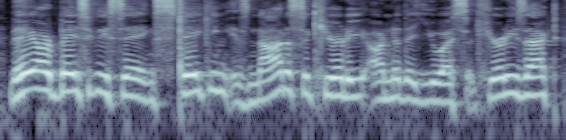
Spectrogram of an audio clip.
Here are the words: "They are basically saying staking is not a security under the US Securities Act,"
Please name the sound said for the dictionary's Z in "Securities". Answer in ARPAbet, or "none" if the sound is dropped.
Z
